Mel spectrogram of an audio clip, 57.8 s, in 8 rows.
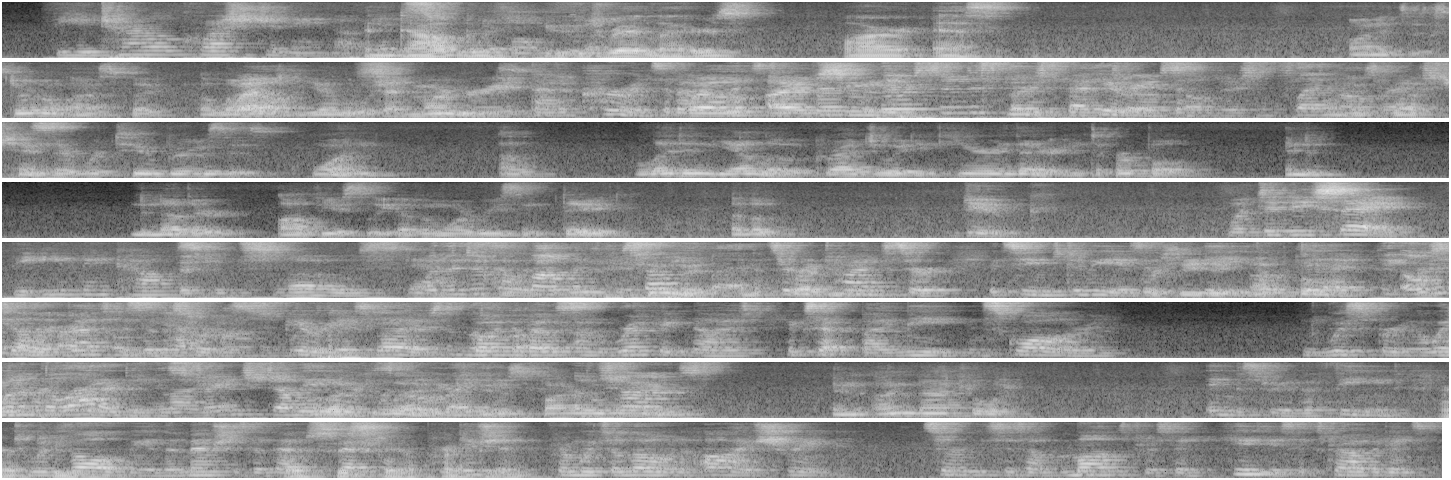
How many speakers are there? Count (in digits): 6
